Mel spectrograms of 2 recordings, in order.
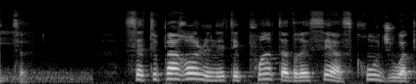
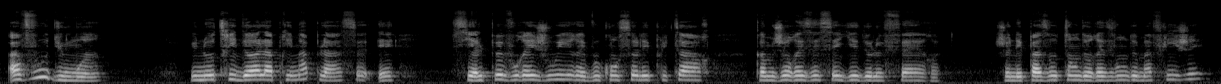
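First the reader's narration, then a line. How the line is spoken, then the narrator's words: Gentle. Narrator (French): disait-elle doucement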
